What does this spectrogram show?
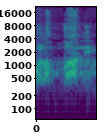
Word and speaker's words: ولا الضالين: حکم بہرحال باطل ہے۔ لابد تقول ولا الضالين بالضاد وليس بالضاء. یہ ضا تلفظ جو ہے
